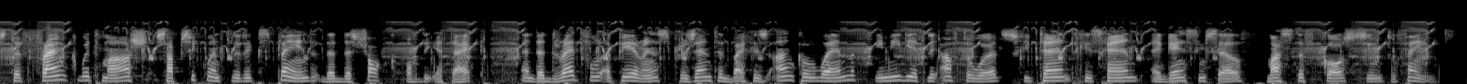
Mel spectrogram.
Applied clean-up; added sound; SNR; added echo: none; Bird; 12 dB; none.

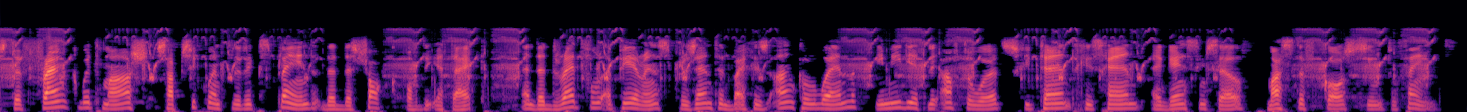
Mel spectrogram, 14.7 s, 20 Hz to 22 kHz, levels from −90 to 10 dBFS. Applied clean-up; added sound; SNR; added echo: classical method Wiener filter.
